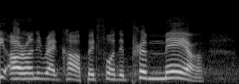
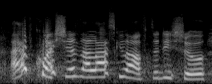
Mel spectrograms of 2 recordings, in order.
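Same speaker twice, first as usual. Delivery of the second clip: ordinary talk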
